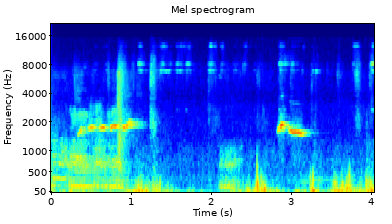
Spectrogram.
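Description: Two terriers playing over a ball: a low dog growl in the first second, two short high whistle-like whines, one rising near the start and one falling about three seconds in, and scattered knocks of the ball and paws on the paving.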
